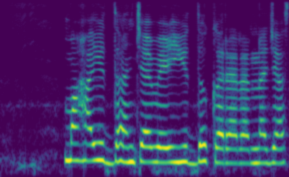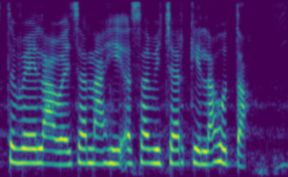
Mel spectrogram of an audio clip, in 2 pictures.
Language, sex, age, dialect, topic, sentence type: Marathi, female, 18-24, Standard Marathi, banking, statement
